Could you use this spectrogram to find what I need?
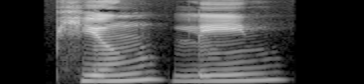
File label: "ping2 lin2", Chinese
